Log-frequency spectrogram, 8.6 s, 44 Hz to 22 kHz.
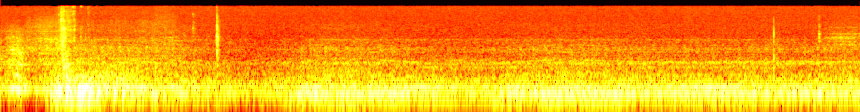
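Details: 1994 Ford F150, rusty exhaust: quick crank, fires right up and settles to smooth, steady low idle without missing or hunting; starts fine.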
